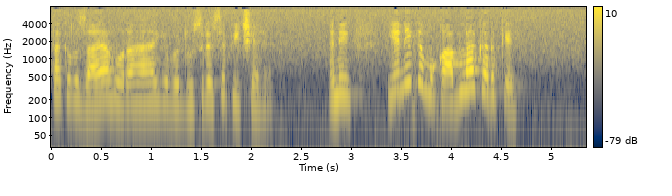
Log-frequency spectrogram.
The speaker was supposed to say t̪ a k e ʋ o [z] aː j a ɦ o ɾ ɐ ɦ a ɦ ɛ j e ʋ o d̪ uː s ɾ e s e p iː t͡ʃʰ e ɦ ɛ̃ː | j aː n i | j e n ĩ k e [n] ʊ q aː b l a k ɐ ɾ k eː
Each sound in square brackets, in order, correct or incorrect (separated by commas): correct, incorrect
